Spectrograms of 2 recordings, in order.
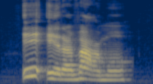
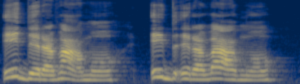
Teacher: If I don't add the D, the two words almost get mixed together. E eravamo. By adding the D, it is easier to pronounce and it sounds better. · Term: euphonic D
